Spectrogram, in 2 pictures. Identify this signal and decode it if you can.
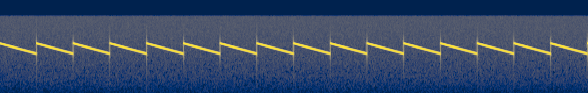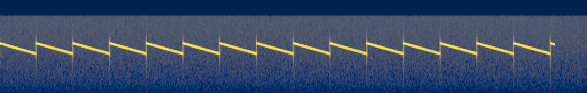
A tone that sweeps in pitch again and again. There is no code.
